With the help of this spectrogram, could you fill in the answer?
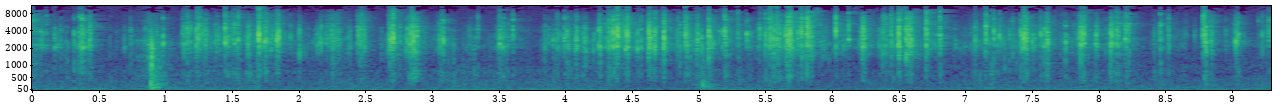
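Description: A handful of loose wooden colored pencils with a painted finish is held in both hands over a wooden tray, with the pencil box set aside in the tray, as fingertips and nails shuffle and jostle them. The pencils clack against each other in a steady stream of short, dry, bright clicks. The clatter has no low-end weight and no ring.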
